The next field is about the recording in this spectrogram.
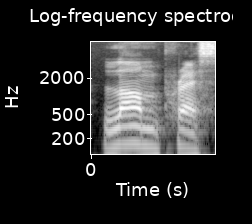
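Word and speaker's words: L'Homme Presse: On to Saturday in Ascot, Lom Press, is that how you pronounce it?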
